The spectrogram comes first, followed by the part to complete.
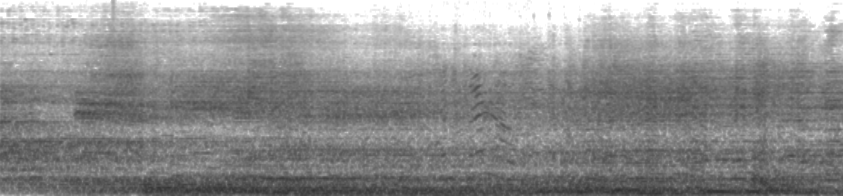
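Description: Projection-show soundtrack played loud over outdoor speakers: music mixed with voices, swelling about one and a half seconds in with a heavy low rumble.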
